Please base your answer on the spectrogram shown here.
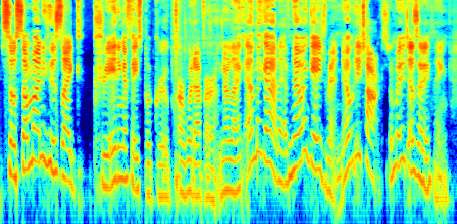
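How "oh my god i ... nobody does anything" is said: high-pitched mock whining; whiny voice. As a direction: whine it as an exaggerated complaint. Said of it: "I say it in that whiny voice".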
